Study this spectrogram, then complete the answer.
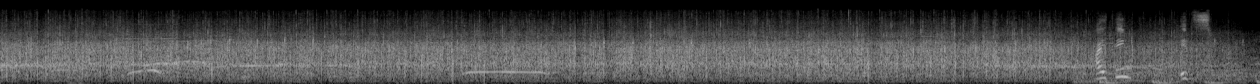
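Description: Audience members whistle and cheer.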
